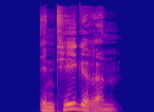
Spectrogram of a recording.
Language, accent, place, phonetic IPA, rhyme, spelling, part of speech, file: German, Germany, Berlin, [ɪnˈteːɡəʁəm], -eːɡəʁəm, integerem, adjective, De-integerem.ogg
- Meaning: strong dative masculine/neuter singular of integer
